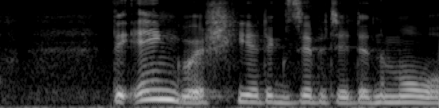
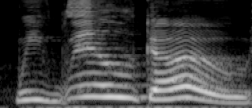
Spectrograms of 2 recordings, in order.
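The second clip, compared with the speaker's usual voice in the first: slow, loud, higher, wrenching the words out; straining insistence; 6 semitones higher, 9 dB louder, much slower than usual. A narrator's reading. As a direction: force it out while struggling. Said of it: "she repeated, exerting her utmost efforts".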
